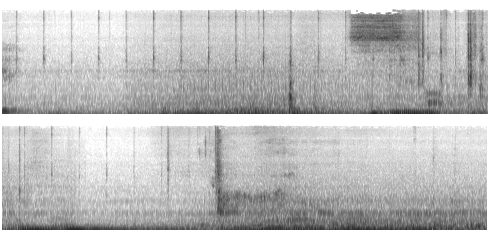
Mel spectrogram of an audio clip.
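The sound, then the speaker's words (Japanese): Inside a car waiting to turn right, a low, steady engine rumble runs throughout under regular light clicking, with a few louder thumps and rustles along the way. “今右折をしたいがために後ろの車をめっちゃ待たせていて”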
